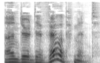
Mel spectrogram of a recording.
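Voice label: "underdevelopment", British English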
